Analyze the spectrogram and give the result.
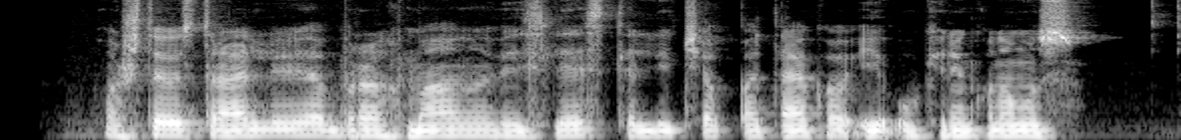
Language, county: Lithuanian, Klaipėda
